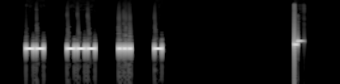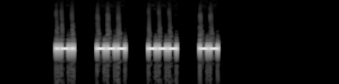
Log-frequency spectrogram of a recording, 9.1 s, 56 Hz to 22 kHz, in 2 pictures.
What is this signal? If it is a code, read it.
Morse code, heard as a keyed tone, about 36 wpm, spaced as for 20 wpm, 690 Hz. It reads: MOST ROOM
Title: 3x Character Spacing - Top 300 Words - 35wpm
